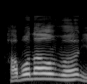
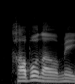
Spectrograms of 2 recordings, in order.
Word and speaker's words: 가버나움: 가버나움은 여기 갈릴리 호수가 있는 요 지역이 가버나움 땅입니다. 가버나움 도시에 예수님이 오셨습니다. 가버나움에 우리 말로는 가버나움이라고 하지만 이제 본토 발음으로 케르퍼나훔이라고 합니다.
